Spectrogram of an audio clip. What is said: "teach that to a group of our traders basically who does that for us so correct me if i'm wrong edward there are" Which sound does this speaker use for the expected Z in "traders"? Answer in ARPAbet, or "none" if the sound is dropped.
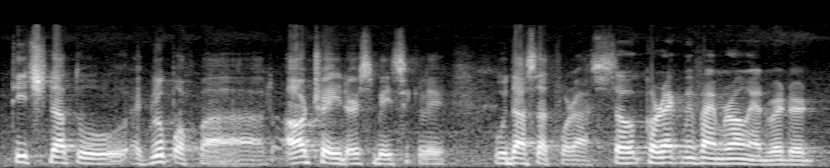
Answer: S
